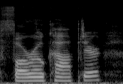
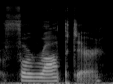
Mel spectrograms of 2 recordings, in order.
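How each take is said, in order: First: The word has an extra 'co' syllable. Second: The word has no extra 'co' syllable. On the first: The speaker calls it wrong. "I keep want to pronounce this word as a phorocopter" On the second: The speaker calls it right. "but it's um, for phoropter"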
